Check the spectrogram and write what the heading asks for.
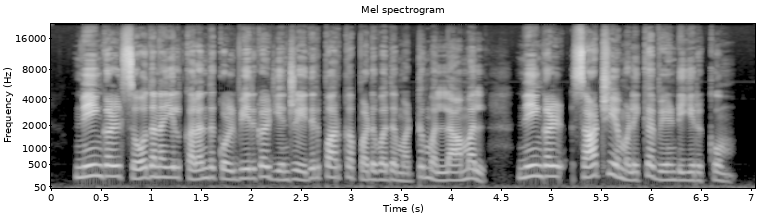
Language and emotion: Tamil, neutral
